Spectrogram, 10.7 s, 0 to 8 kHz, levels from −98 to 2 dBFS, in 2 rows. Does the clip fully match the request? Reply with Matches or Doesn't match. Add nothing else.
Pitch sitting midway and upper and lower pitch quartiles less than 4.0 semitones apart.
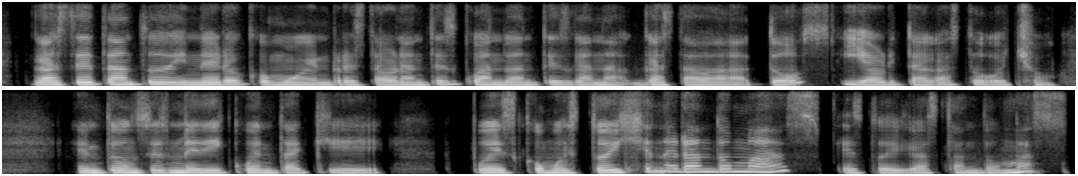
Doesn't match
